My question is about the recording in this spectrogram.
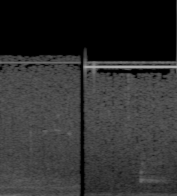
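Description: Quiet outdoor background hiss with no distinct source, cut off abruptly about a second in by an edit, after which a slightly different steady background continues.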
